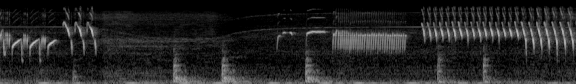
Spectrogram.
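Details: Canary roll song for training young canaries, with rising chirps, a pause filled by faint knocking sounds, a buzzy burst, and finally a quick, even high trill.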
